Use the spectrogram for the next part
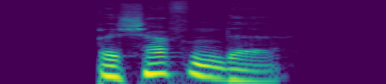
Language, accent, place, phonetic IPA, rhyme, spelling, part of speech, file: German, Germany, Berlin, [bəˈʃafn̩də], -afn̩də, beschaffende, adjective, De-beschaffende.ogg
- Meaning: inflection of beschaffend: 1. strong/mixed nominative/accusative feminine singular 2. strong nominative/accusative plural 3. weak nominative all-gender singular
